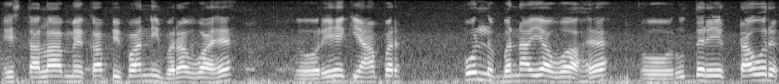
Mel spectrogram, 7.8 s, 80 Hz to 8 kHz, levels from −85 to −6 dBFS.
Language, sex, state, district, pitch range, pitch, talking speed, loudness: Hindi, male, Rajasthan, Bikaner, 170-195 Hz, 185 Hz, 160 wpm, -14 LUFS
